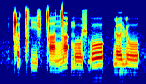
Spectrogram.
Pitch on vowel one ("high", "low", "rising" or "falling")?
low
